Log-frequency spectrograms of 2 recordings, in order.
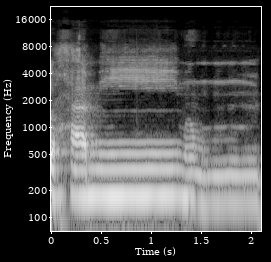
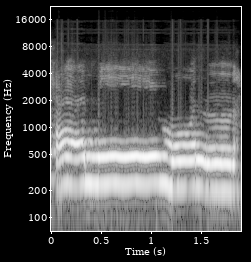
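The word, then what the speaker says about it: حَمِيمٌ: Wala yas'alu hamimun wala yas'alu hamimum hamima. Jangan mum ya, tapi mun, izhar, harus jelas tanwinnya dibaca ya. Jangan ada samarannya, andong ya, soalnya itu nggak dengung ya. Wala yas'alu hamimun hamima.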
